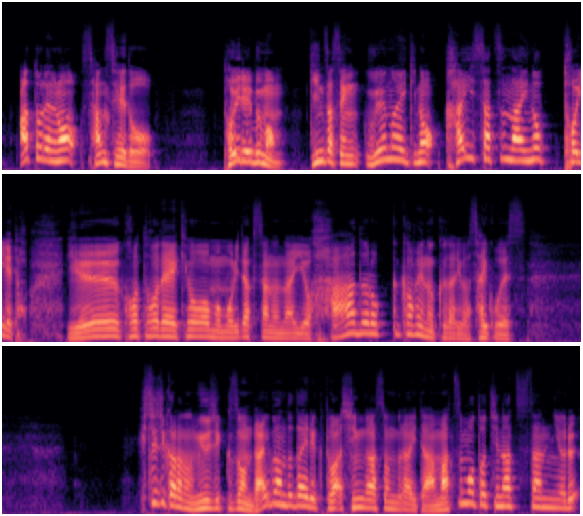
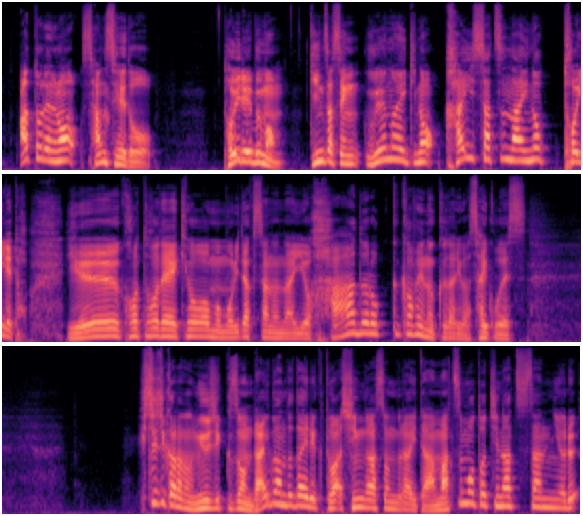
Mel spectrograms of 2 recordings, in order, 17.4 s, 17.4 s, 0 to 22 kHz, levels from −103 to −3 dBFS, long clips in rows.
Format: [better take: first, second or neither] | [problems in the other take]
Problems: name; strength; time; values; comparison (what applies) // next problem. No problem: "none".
second | muffled; very; fading above 2 kHz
